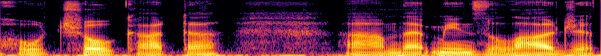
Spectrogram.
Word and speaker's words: Hocokata: The name of the building is Hocokata Ti, stress on the second syllable, Hocokata.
